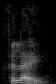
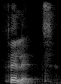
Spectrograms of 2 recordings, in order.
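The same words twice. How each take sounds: First: It is said with a Filipino English accent. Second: It is said with a British English accent. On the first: "In the Philippines, we would say fillet" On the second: "the Brits pronounce it a little bit differently"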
